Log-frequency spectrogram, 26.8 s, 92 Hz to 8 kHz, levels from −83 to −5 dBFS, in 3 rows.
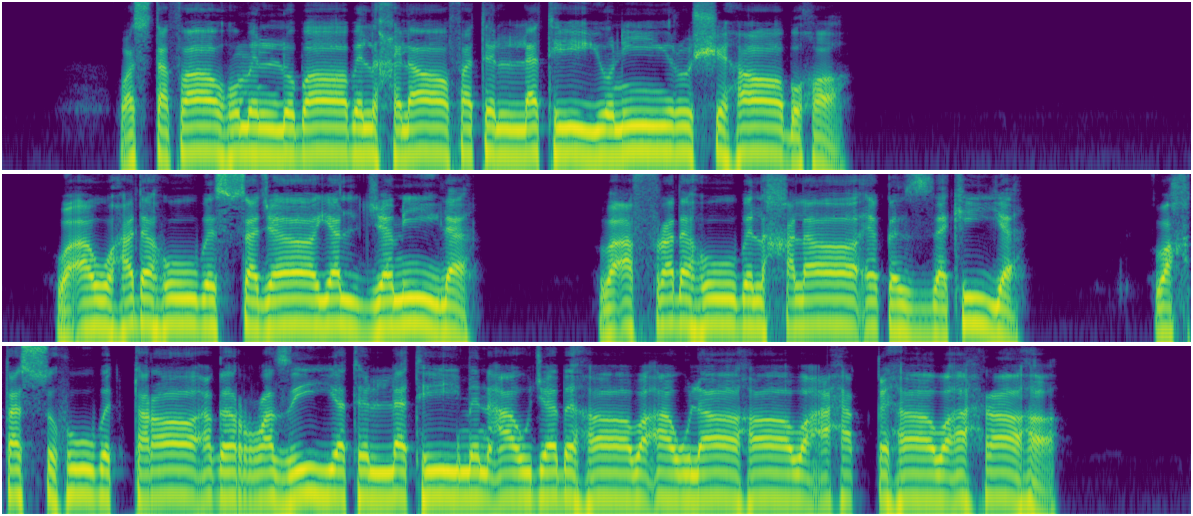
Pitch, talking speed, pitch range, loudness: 135 Hz, 50 wpm, 115-145 Hz, -13 LUFS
